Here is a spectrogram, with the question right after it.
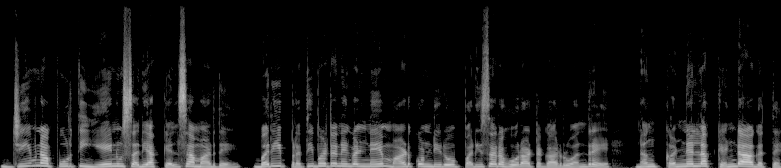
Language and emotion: Kannada, angry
